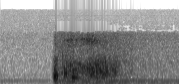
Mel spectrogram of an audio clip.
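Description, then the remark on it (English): A single sharp sneeze bursts out abruptly and loud, then trails off into a brief breathy tail before quiet returns. “I had a sneeze there”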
